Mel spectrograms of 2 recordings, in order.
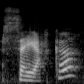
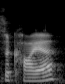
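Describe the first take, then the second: First: The y sound comes before the k sound. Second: The k sound comes before the y sound. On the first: The speaker calls it right. "I'm gonna go with Sayaka Murata" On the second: The speaker calls it wrong. "I've been pronouncing the author's name wrong"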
